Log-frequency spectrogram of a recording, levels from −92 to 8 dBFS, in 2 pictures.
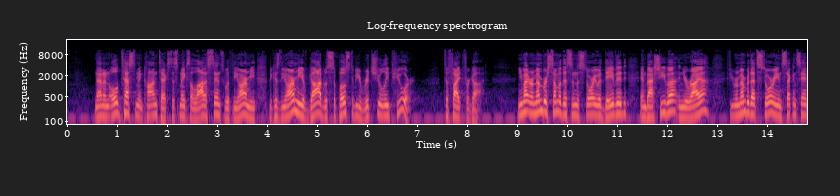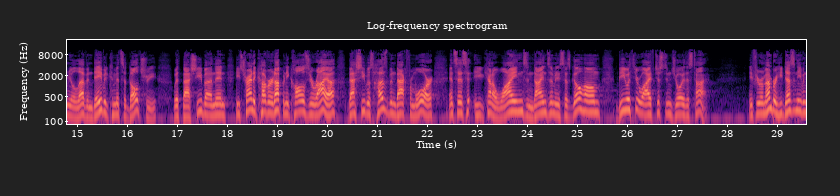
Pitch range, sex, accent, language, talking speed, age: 125-180 Hz, male, American, English, 210 wpm, 40-59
